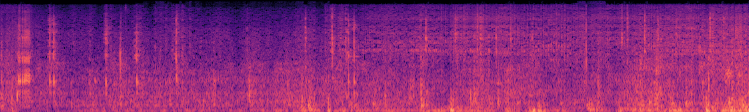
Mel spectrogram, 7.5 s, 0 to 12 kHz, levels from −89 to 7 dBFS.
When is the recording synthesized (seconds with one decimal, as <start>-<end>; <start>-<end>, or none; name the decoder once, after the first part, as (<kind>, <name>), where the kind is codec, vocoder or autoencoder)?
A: 4.4-5.2 (codec, SNAC); 5.7-6.4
